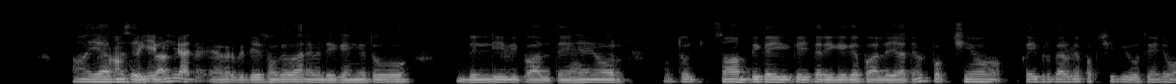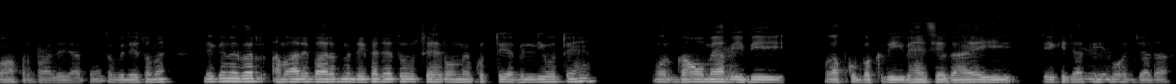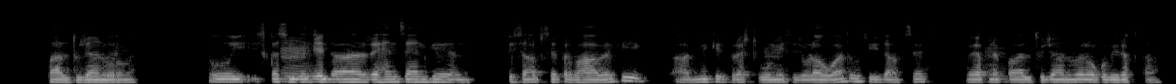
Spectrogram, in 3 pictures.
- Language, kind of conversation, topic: Hindi, unstructured, कुत्ता और बिल्ली में से आपको कौन सा पालतू जानवर अधिक पसंद है?
- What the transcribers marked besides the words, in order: tapping; other background noise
